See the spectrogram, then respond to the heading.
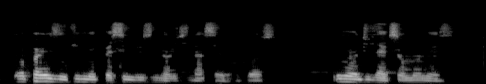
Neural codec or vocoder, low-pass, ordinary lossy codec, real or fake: none; 7.2 kHz; none; real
